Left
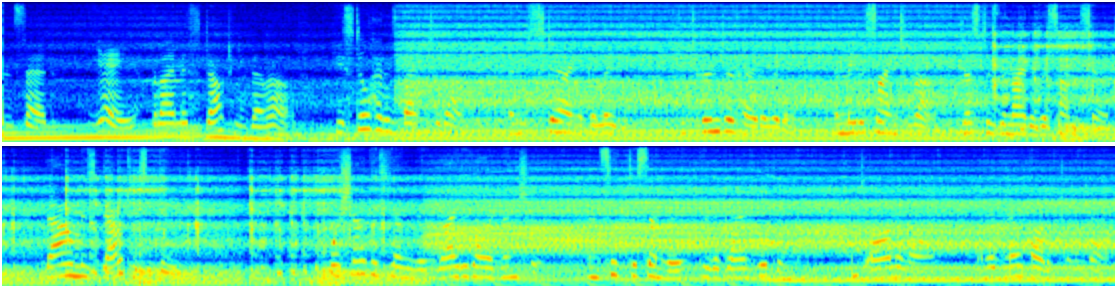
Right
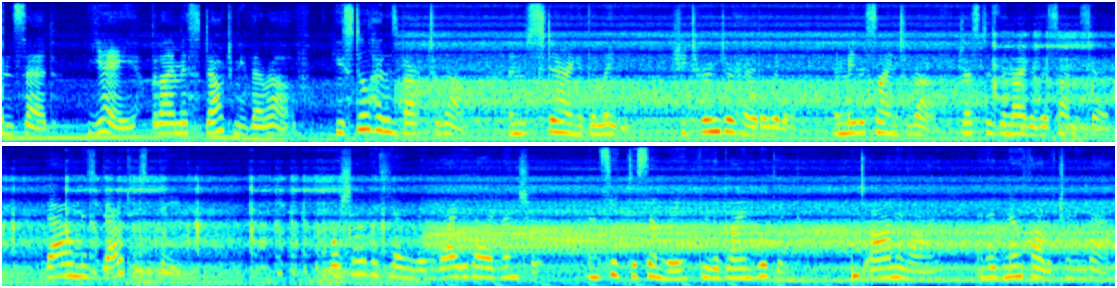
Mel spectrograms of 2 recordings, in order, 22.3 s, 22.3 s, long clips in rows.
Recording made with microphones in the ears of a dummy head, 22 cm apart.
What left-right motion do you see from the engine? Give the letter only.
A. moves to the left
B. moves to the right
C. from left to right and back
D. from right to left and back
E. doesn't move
E.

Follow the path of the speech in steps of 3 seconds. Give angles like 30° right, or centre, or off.
40° right, 30° right, 10° right, 20° left, 30° left, 10° left, 30° right, 30° right.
